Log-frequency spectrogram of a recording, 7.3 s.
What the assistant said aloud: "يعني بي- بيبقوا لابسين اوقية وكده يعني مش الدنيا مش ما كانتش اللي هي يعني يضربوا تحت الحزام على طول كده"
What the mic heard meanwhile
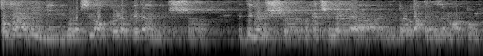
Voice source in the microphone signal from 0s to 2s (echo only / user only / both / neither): echo only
